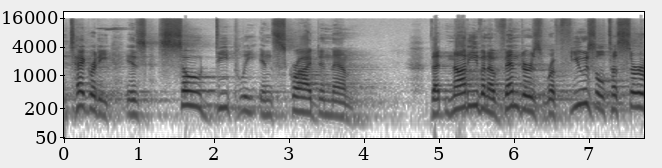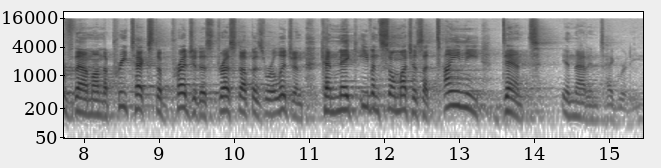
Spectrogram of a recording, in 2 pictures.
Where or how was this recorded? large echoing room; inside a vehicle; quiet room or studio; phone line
large echoing room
